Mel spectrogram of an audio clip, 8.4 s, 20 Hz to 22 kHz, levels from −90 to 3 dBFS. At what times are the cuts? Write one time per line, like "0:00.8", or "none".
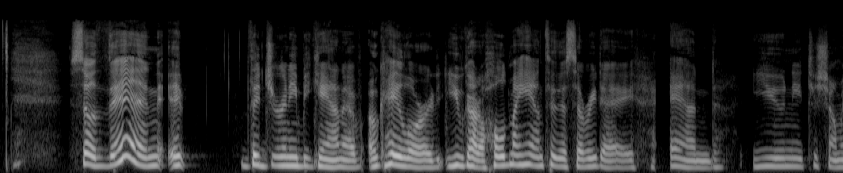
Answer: none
